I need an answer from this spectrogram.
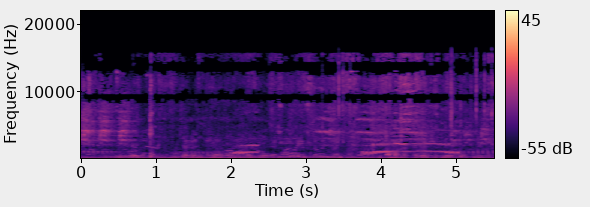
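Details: Capybara giving high, clear whistled squeaks: a brief one near the two-second mark, then a longer, slightly arched whistle held for about a second, over a steady murmuring background with faint voices.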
